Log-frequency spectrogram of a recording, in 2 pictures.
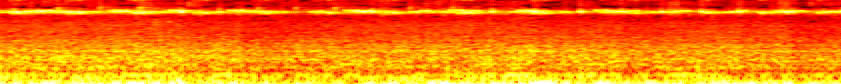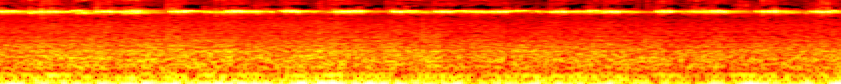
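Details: Several crickets keep up a steady piercing trill on one pitch, faintly beating and pulsed, with a fainter upper tone and a continuous deep rumble in the background.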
